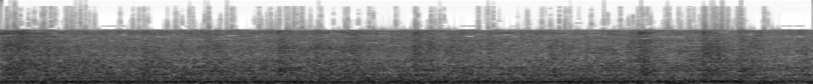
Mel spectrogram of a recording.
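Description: Saikyō Line commuter rapid electric train running at speed, heard from inside a passenger car: a steady, loud rumble of wheels on rail with motor and car noise.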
